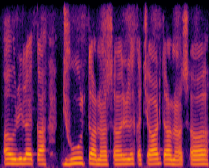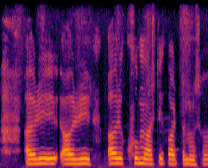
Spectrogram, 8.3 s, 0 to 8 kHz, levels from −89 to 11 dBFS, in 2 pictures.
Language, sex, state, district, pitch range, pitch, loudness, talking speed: Hindi, male, Uttar Pradesh, Deoria, 215-230 Hz, 225 Hz, -14 LUFS, 110 wpm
